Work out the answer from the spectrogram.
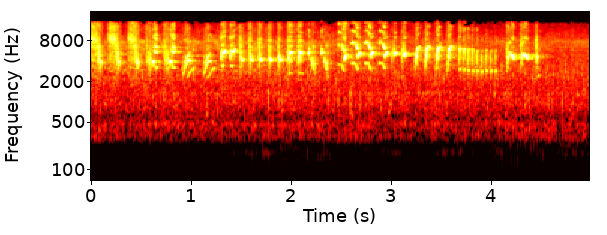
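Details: A red siskin twitters continuously: dense, high rattling trills interwoven with thin sustained whistles and fast chattering notes, over low steady hiss.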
